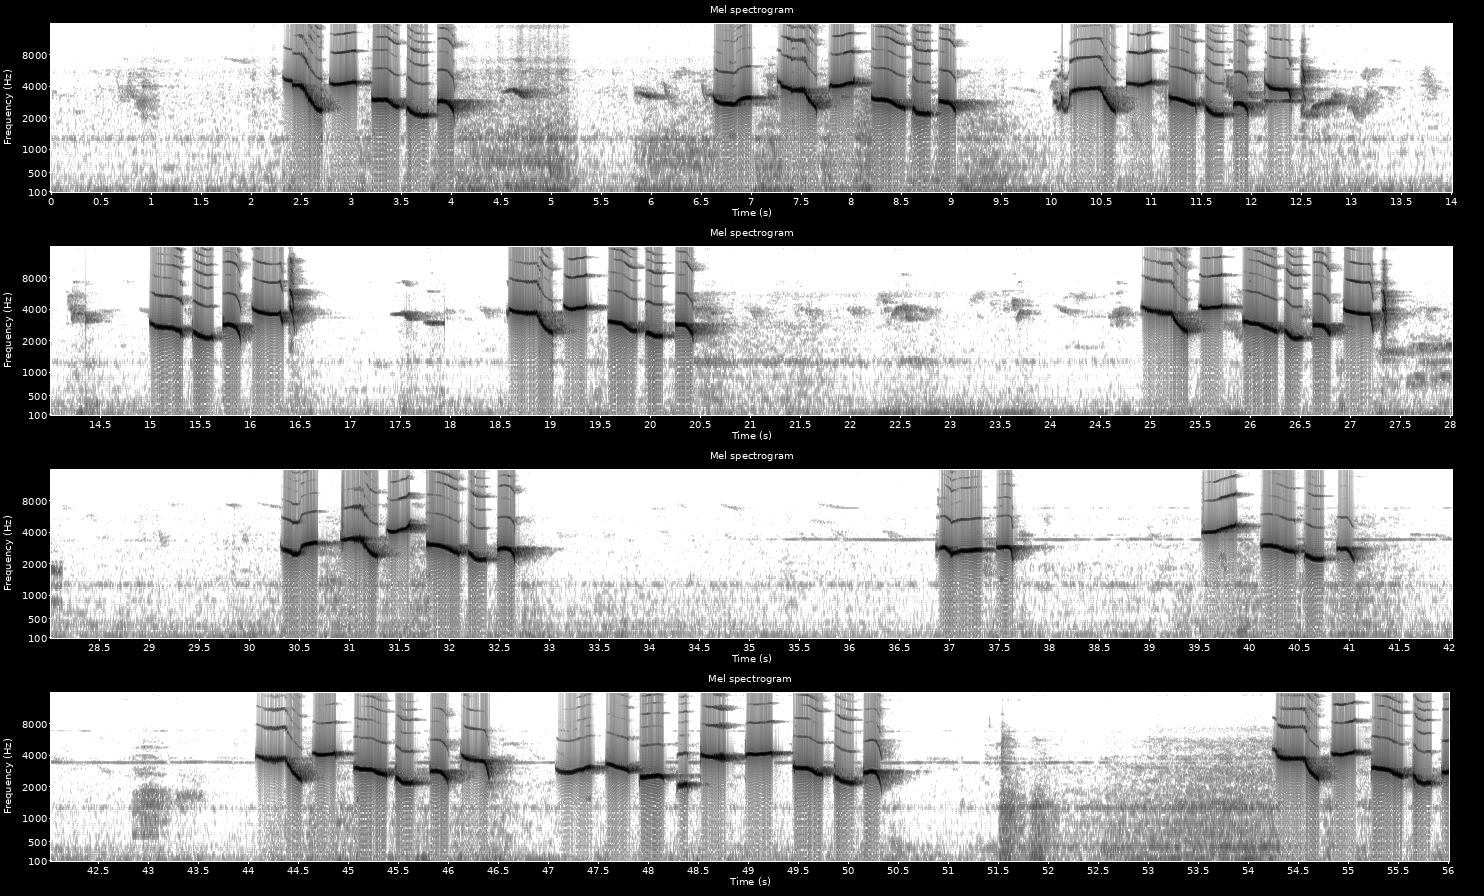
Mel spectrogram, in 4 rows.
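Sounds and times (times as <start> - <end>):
bird singing whistled phrases: 2.3 - 4.8, 5.8 - 13.4, 14.2 - 16.8, 17.4 - 20.8, 22.0 - 28.1, 30.2 - 33.0, 35.7 - 38.0, 39.5 - 42.4, 44.1 - 50.9, 54.2 - 56.0.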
